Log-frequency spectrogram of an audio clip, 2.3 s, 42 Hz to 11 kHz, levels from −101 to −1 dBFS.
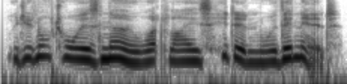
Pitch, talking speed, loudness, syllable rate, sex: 210 Hz, 260 wpm, -16 LUFS, 5.9 syllables/s, female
